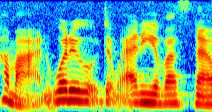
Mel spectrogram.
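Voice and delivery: ordinary delivery

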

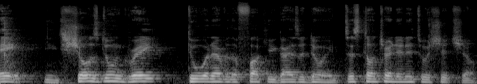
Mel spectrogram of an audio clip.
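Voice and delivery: ordinary talk

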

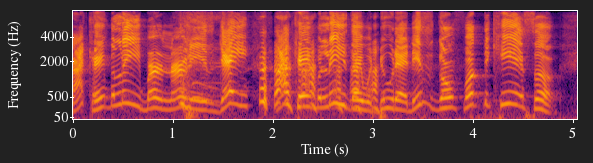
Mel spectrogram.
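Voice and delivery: disapproving, griping, complaining tone. Retelling what Tamara said at the dinner table: imitating Tamara. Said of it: "She say".

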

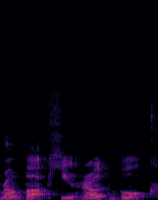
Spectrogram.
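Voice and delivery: soft, laid-on, put-on Russian accent. Echoing the other speaker's article-dropping phrasing, in a mock russian accent. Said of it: "Sounds Russian".

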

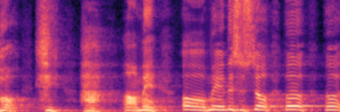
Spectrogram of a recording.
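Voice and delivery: put-on childlike high, loud frustrated whining noises.

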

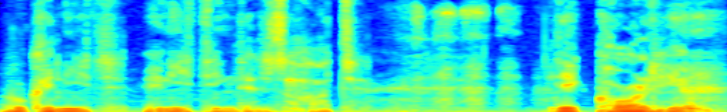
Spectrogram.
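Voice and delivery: seductive Spanish accent, barely above a whisper. The speaker demonstrates for the other person, in a sexy spanish voice. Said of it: "my sexy Spanish voice".

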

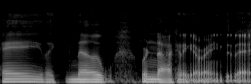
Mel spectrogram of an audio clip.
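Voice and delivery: put-on soft, camp voice.

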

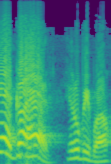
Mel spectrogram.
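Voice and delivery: loud, mock, openly sarcastic tone. Retelling a prophet's reply to the king: imitating a sarcastic reply. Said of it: "he was being sarcastic".

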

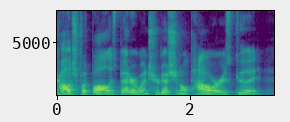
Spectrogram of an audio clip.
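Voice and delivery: put-on, snooty, stuck-up Arkansas accent. Mocking a college football take he hates, in a put-on Arkansas accent. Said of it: "What was that Arkansas accent?".

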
